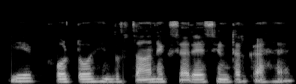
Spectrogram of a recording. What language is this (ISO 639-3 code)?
mag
